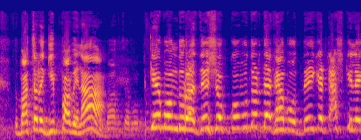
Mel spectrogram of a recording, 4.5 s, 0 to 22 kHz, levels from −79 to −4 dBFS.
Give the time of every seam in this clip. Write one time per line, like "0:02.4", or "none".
0:01.7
